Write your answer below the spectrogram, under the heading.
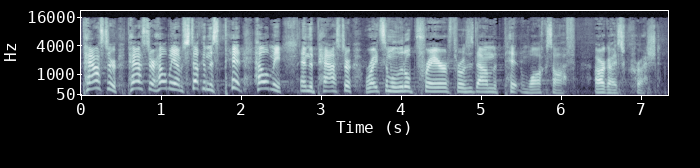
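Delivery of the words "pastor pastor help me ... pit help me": high, mock hollered yell. Telling a story of a man stuck in a pit, imitating someone yelling for help. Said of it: "Our guy starts yelling to the pastor".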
